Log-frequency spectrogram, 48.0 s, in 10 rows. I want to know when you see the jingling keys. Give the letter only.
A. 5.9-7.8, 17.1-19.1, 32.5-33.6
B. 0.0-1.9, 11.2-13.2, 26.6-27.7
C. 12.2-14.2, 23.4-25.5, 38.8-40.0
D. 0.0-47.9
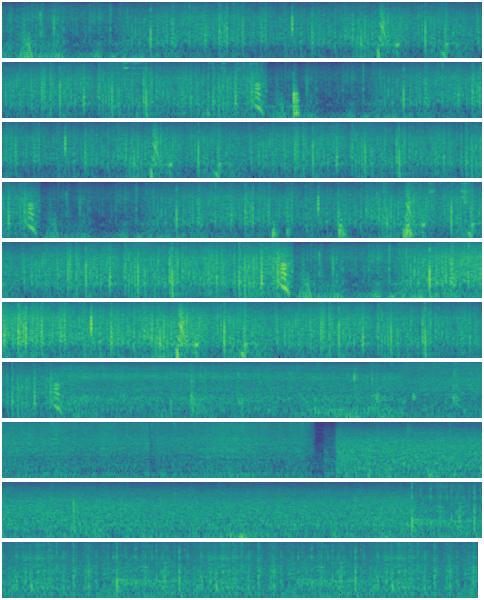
A.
